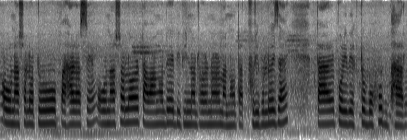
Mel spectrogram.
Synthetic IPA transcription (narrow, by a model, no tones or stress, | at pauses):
oɹnasɔlɔtʊpaɦaɹasɛoɹnasɔlɔɹtawaŋɔdojbibʱinːɔdʱɔɹɔnɔɹmanutat̚pʰuɹibɔlojzaj | taɹpoɹibextʊbohut̚bʱal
